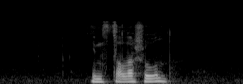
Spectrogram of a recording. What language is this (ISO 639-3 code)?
nor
